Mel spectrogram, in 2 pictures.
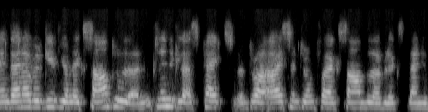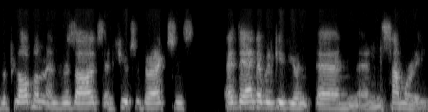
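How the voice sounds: Vocal fry runs through a fairly quick pace with little pitch movement. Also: man, high pitch for a man.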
